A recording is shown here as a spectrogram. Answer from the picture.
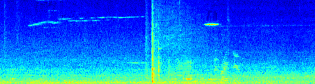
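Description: City bus running along the road, heard from inside the passenger cabin: a steady rumble of engine and road noise, with a single sharp click about three seconds in.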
